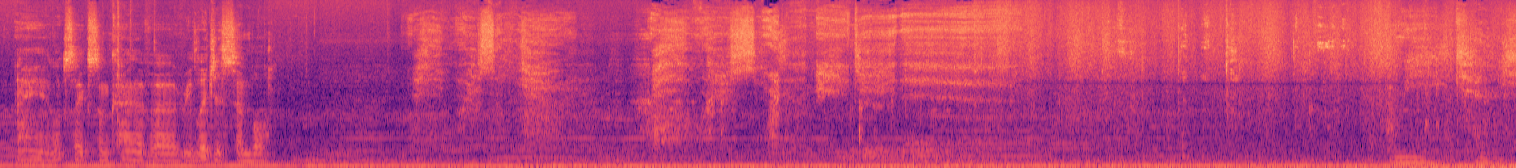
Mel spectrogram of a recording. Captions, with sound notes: - It looks like some kind of a religious symbol. - [Demonic Voices] Always alone. Always unneeded. We can heal.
